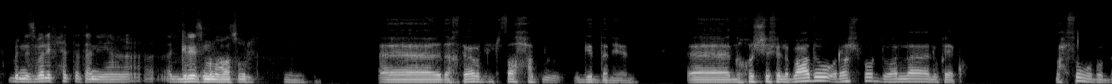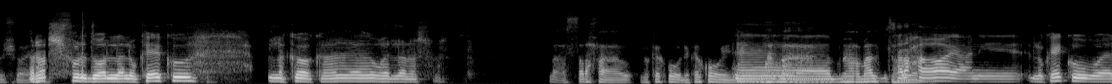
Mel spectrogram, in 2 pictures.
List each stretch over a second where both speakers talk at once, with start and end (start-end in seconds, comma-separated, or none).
18.5-20.3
